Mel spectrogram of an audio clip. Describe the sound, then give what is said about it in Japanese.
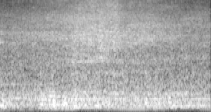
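Loud, continuous street traffic noise in front of a train station, a dense rumbling wash of engines with the buzzing of many mopeds mixed in, steady throughout with no clear voices above it. “めちゃくちゃだなもうなんかタバコ吸いながら原付乗ってる人とかいっぱいいたりして さすが駅前っていう感じですけど”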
